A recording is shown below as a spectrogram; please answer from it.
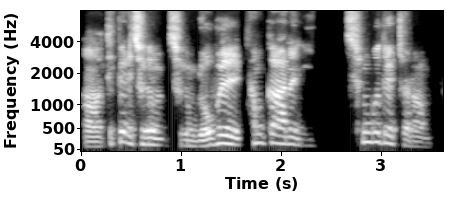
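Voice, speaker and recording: A middle-aged man with a cold, a pastor giving a slow, conversational Bible sermon and clearing his throat. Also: fairly high pitch, lively intonation, poor audio. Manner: slow, reflective Bible exposition with a warm conversational tone.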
